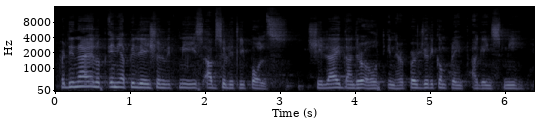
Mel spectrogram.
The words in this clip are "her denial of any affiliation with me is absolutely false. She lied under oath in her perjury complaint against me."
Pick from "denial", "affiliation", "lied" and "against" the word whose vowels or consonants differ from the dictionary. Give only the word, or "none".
affiliation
